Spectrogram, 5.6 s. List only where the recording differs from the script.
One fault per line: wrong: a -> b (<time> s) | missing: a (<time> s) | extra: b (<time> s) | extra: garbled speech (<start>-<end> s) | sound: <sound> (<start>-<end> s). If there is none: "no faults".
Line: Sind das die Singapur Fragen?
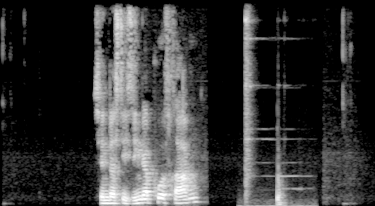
sound: thud (3.6-4.8 s)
